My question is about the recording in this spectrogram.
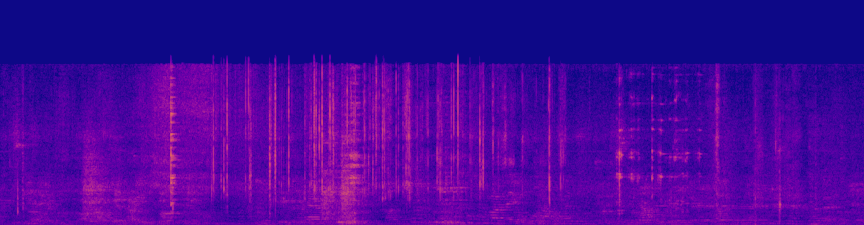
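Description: Voices chattering in a restaurant, with short clinks of a china cup, saucer and cutlery on the table.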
